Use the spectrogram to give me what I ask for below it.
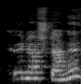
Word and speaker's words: Hühnerstange: And our second phrase for today is Hühnerstange. Mm-hmm. Is that pronunciation okay? Hühnerstange, yeah.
